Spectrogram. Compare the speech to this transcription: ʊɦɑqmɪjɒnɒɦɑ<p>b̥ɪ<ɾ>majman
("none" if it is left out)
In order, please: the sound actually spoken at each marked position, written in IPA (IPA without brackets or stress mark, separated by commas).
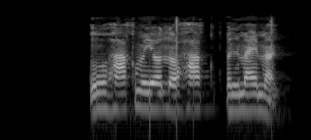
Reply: q, l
